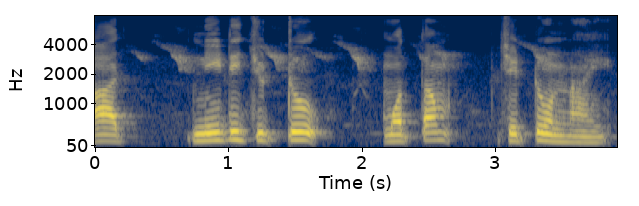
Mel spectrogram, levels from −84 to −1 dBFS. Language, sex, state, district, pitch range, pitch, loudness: Telugu, male, Telangana, Mahabubabad, 145-180 Hz, 160 Hz, -16 LUFS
